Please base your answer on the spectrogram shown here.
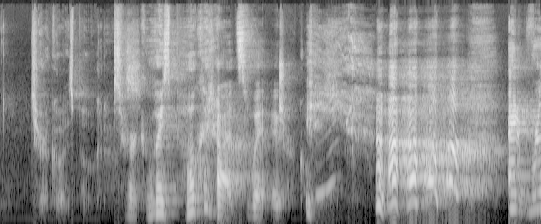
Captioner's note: laugh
